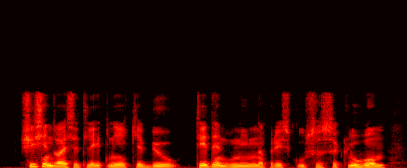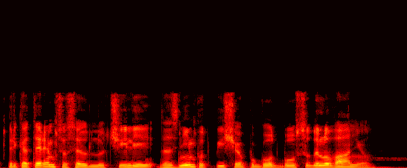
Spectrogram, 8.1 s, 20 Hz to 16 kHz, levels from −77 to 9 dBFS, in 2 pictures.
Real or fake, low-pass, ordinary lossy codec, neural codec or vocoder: real; 7.2 kHz; MP3, 48 kbps; none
